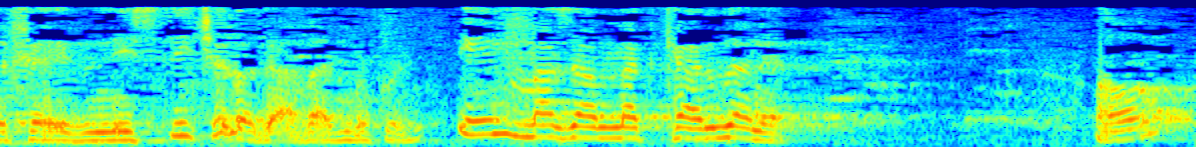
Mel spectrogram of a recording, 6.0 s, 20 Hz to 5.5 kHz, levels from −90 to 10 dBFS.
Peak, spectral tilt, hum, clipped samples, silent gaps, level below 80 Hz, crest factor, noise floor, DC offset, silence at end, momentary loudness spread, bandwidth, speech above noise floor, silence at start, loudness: -2 dBFS; -8 dB/octave; none; under 0.1%; none; -52 dBFS; 14 dB; -40 dBFS; under 0.1%; 0 s; 14 LU; 5 kHz; 25 dB; 0 s; -16 LUFS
